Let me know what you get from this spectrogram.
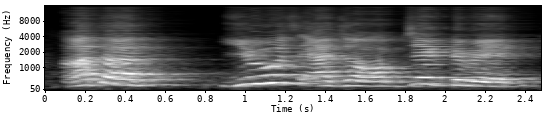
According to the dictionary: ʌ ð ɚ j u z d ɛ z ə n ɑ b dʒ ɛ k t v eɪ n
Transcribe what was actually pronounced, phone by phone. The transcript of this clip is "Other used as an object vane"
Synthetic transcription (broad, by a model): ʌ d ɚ j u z ɛ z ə ɑ b dʒ ɛ k t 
